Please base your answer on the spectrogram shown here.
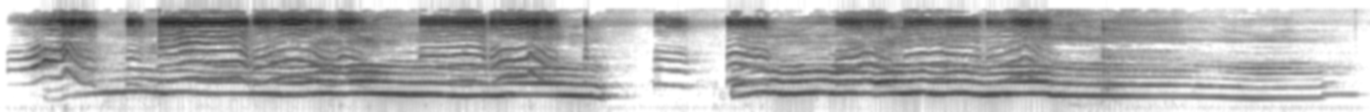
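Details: Six-month-old Rhodesian Ridgeback puppy howling at a squeaky toy it is trying to figure out for the first time; two long wavering howls with yips and squeaky breaks, a brief pause between them.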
